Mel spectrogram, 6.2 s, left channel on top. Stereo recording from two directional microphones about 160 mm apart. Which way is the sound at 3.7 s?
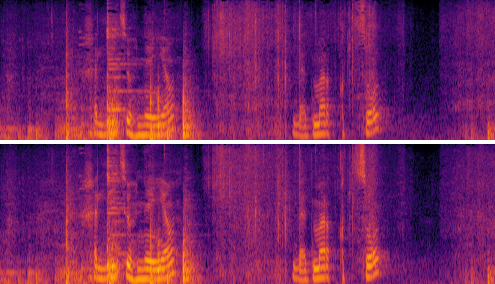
45° right (ahead or behind).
